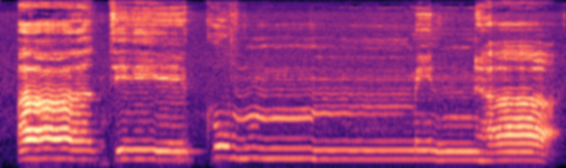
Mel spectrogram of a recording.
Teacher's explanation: Jadi didengungkan membacanya dua ketukan ya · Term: idgham mimi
